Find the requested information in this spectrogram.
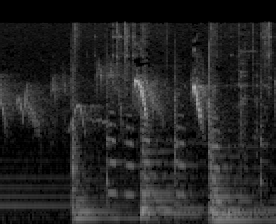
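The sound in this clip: A baby bird chirping, a few faint, high, short peeps that sweep downward in pitch.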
